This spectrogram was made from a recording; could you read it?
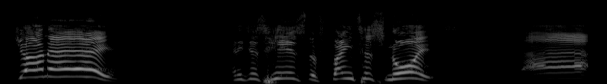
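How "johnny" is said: loud, high, desperate calling yell. Retelling the shepherd's last call for the lost sheep: imitating the shepherd yelling. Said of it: "he yells out just one more time".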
